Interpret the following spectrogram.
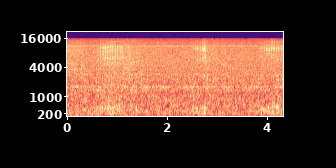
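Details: Adopted house cat Heidi purrs under a massage as she sunbathes: a quiet continuous rumble rising gently at intervals of roughly 1.8 seconds, accompanied by light brushing noise.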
